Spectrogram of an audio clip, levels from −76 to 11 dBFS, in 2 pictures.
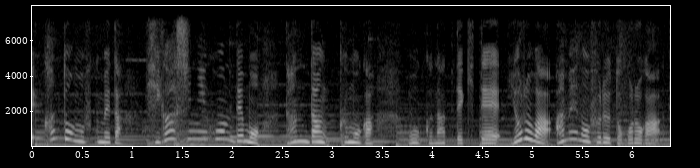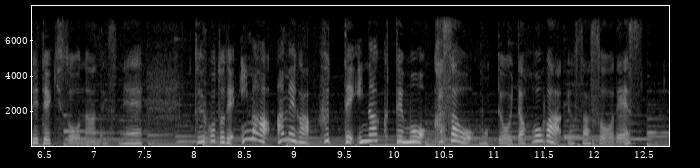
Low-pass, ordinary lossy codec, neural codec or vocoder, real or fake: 7.2 kHz; none; none; real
